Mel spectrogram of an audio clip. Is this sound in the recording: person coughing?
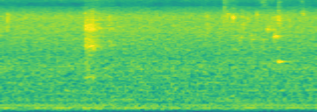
no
